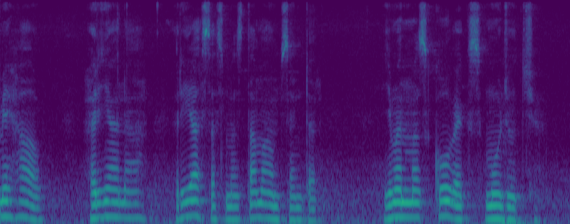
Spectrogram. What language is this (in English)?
Kashmiri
